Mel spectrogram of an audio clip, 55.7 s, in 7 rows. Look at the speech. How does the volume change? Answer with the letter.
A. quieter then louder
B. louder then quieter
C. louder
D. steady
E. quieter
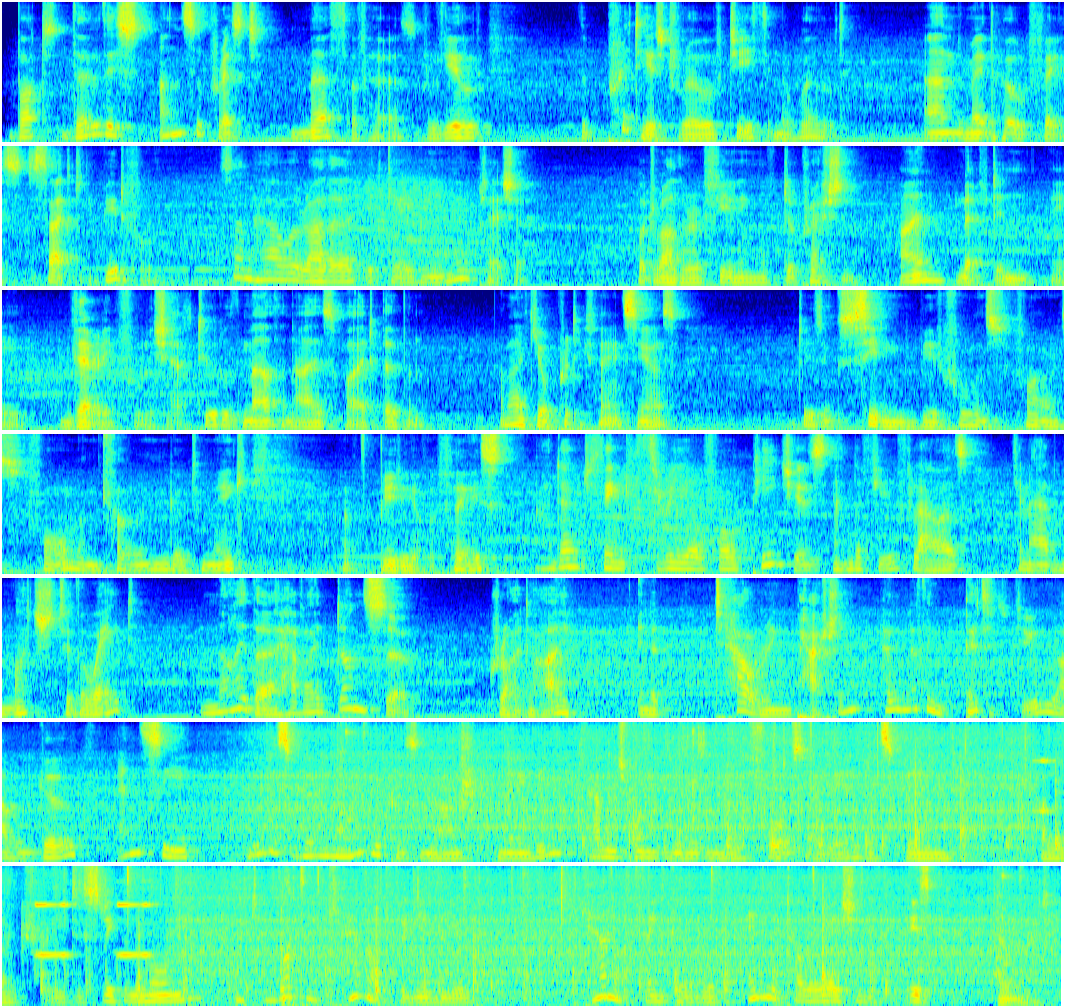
D.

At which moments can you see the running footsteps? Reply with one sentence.
You can hear the running footsteps from 44.1 to 54.7 s.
